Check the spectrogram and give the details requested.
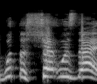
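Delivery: put-on very loud, high-pitched yelling in German accent. Describing the strict grandmother reacting to a dropped toy, imitating yelling in German accent. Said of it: "in her German accent, she's gonna be yelling".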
